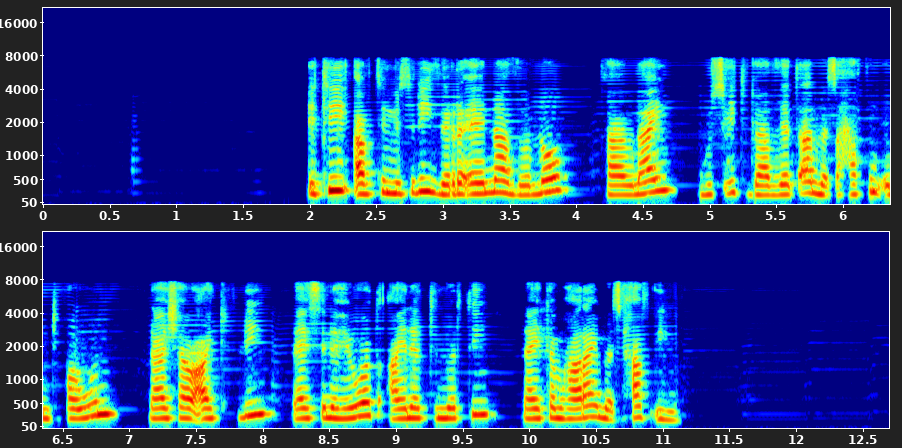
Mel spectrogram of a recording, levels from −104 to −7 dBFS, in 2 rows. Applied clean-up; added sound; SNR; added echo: neural mask model DeepFilterNet 3.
